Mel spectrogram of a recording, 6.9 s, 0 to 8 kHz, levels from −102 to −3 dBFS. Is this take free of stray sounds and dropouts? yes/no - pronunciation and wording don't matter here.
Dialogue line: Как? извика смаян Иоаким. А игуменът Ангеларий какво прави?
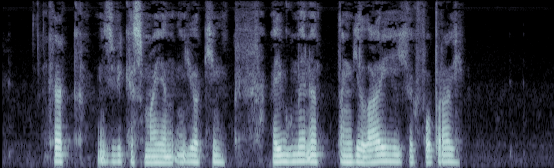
yes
